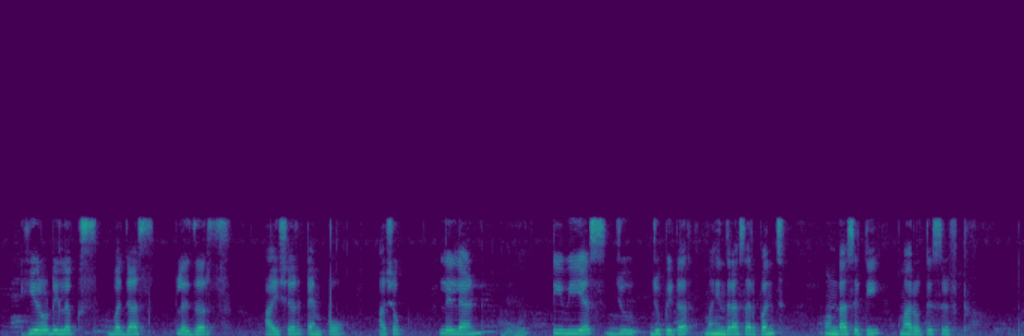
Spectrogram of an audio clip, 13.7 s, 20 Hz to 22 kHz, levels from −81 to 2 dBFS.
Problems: constant background noise, continuous background conversations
